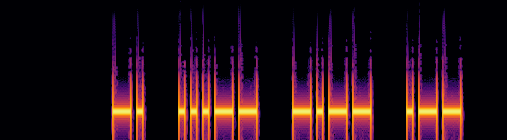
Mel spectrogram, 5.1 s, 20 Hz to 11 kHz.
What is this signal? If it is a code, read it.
Morse code, heard as a keyed tone, about 20 wpm, spaced as for 15 wpm, 700 Hz. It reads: N3YW
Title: 154 Lesson 25g - Letter p - Call Signs 20wpm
